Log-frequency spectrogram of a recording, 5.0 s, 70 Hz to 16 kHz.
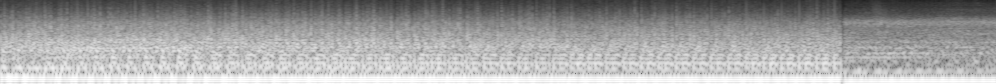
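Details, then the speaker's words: Lexus RC F 5.0 V8, 45,000 miles, cold start in the garage with the exhaust valves open, before an oil change: deep, steady, even burble at fast cold idle, no knocks or ticks; healthy. "Let's have the valves open and close garage, cold start. Ignore my mess."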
